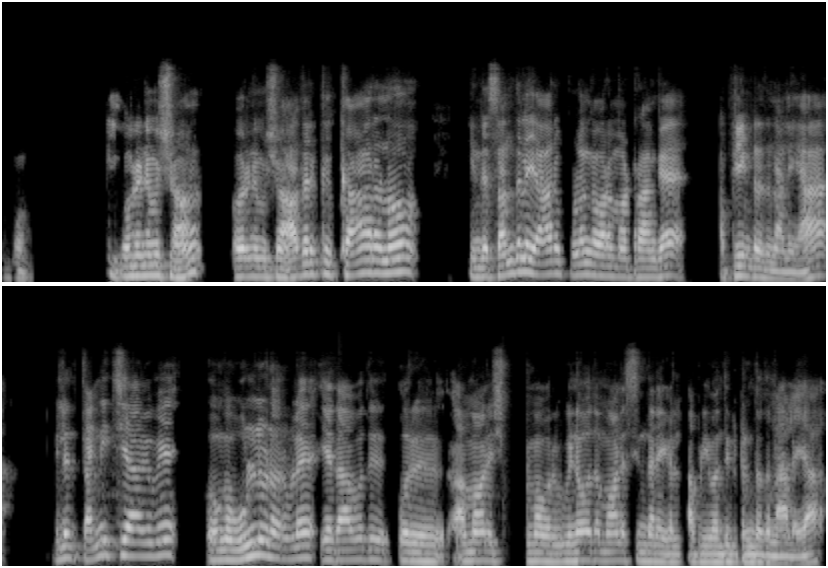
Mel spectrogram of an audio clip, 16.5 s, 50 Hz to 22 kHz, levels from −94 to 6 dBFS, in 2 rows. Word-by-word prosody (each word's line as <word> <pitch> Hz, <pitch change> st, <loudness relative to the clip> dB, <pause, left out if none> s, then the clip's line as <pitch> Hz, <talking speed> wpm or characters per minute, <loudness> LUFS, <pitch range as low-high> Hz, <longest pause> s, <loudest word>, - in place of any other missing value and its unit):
ஓ! -, -, -5 dB, 1.1 s
1 145 Hz, +1 st, +3 dB
நிமிஷம் 150 Hz, 0 st, +2 dB, 0.5 s
1 130 Hz, 0 st, +6 dB
நிமிஷம். 130 Hz, -1 st, +1 dB
அதற்கு 165 Hz, +1 st, +1 dB, 0.2 s
காரணம் 185 Hz, +4 st, +3 dB, 0.6 s
இந்த 130 Hz, +1 st, +1 dB
சந்துல 180 Hz, +7 st, +3 dB
யாரும் 170 Hz, +1 st, -1 dB
புழங்க 155 Hz, +1 st, -1 dB
வரமாட்றாங்க 130 Hz, -2 st, 0 dB, 0.6 s
அப்டின்றதுனாலையா? 115 Hz, -9 st, -1 dB, 0.7 s
இல்ல 165 Hz, +4 st, +2 dB, 0.2 s
தன்னிச்சையாகவே 200 Hz, +1 st, 0 dB, 0.5 s
உங்கள் 140 Hz, 0 st, +2 dB
உள்ளுணர்வுல 175 Hz, -4 st, +1 dB, 0.3 s
ஏதாவது 145 Hz, +1 st, -1 dB, 0.3 s
ஒரு 130 Hz, -1 st, +3 dB, 0.4 s
அமானுஷ்யமா 125 Hz, -1 st, -2 dB
ஒரு 120 Hz, 0 st, -2 dB
விநோதமான 130 Hz, 0 st, 0 dB
சிந்தனைகள் 120 Hz, -3 st, -2 dB
அப்படி 115 Hz, 0 st, -2 dB
வந்துட்டு 115 Hz, -1 st, -2 dB
இருந்ததுனாலயா? 95 Hz, -4 st, 0 dB
135 Hz, 95 wpm, -22 LUFS, 125-170 Hz, 1.1 s, 1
